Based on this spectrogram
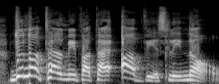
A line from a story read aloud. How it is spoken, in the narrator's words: Radu snapped at him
